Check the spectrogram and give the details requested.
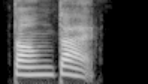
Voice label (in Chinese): "当代", Chinese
